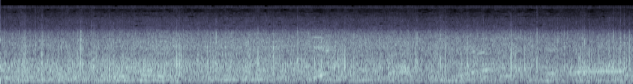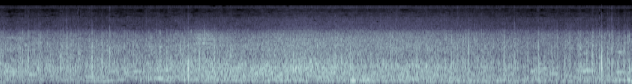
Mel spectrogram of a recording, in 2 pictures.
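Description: Steady wash of small waves breaking on a sandy beach, with falling rain.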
